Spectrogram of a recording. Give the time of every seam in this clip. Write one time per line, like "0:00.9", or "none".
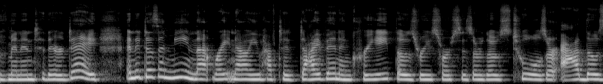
0:01.2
